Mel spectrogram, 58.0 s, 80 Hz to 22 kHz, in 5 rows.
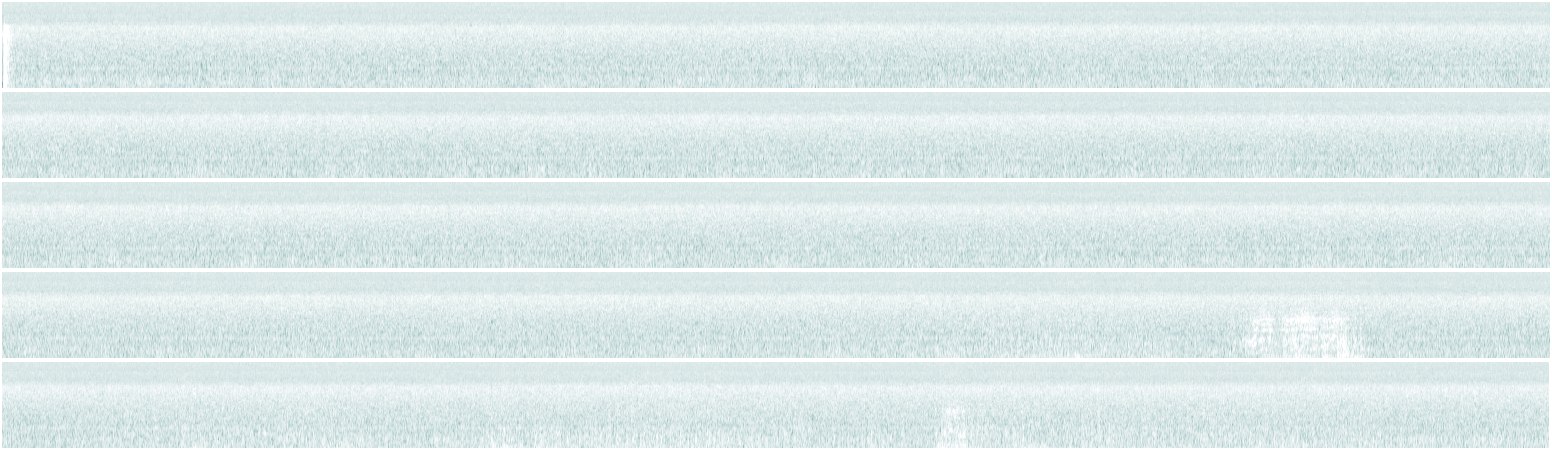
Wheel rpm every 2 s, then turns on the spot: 0, 0, 0, 0, 0, 0, 0, 0, 0, 0, 0, 0, 0, 0, 0, 0, 0, 0, 0, 0, 0, 20, 40, 10, 10, 20, 20, 20, 10.
46-56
